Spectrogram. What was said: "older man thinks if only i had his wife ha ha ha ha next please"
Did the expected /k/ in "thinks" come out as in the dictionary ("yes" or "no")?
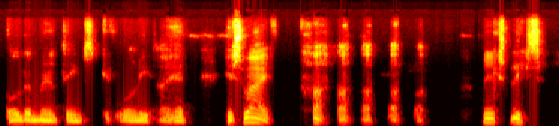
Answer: no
